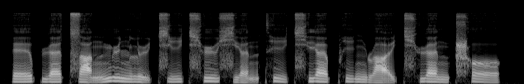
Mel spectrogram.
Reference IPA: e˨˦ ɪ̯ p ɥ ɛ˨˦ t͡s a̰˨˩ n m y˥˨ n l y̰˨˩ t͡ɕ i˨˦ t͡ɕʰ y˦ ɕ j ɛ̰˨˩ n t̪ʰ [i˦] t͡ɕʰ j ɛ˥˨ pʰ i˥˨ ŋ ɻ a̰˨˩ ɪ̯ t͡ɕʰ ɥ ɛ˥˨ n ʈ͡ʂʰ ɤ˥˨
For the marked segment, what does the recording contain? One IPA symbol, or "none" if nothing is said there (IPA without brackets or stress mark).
i˥˨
